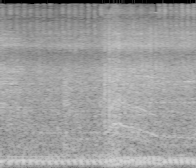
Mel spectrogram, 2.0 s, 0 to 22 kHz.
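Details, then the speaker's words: TVS NTORQ 125 BS6 scooter, after repair: low, smooth, even idle putter with no ticking or rattle, because the slightly loose starter one-way clutch was fixed and the tappets were adjusted; noise gone, normal idle. "देख सकते हैं आप आवाज बिल्कुल बंद हो गया है। आवाज आपको सुनाई नहीं दे रहा है। अभी गाड़ी ओके हो गया है।"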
